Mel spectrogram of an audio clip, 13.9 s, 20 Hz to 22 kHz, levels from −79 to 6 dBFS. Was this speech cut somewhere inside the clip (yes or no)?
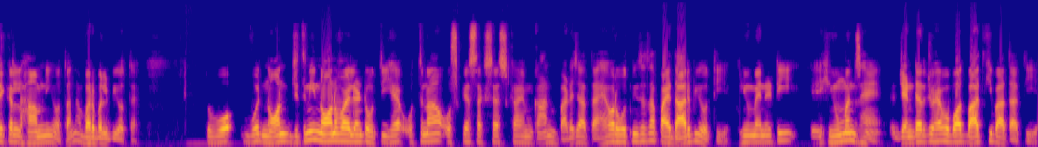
yes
